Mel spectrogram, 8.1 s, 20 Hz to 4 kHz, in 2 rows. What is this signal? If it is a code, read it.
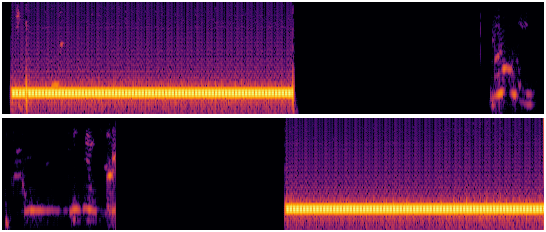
Ringback tone (North America), 440 + 480 Hz.
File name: out- - - - - .56887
